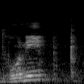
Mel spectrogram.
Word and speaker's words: ধ্বনি: যে নিয়মটি সেটি হচ্ছে আদ্য ব্যঞ্জন বর্ণে ব ফলা সংযুক্ত হলে সে ব ফলার কোন উচ্চারণ হয় না যেমন ধ্বনি তক স্বদেশ স্বাগত আমরা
